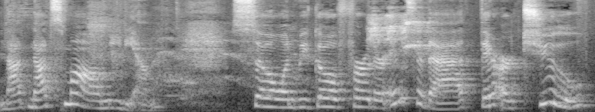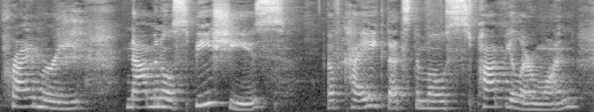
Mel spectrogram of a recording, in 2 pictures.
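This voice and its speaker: A woman's fairly high voice at a fairly slow pace with lively intonation, amid audible room echo and noticeable background noise. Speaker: bird-keeping YouTuber. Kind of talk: casual educational vlog. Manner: casual with filler ums.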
